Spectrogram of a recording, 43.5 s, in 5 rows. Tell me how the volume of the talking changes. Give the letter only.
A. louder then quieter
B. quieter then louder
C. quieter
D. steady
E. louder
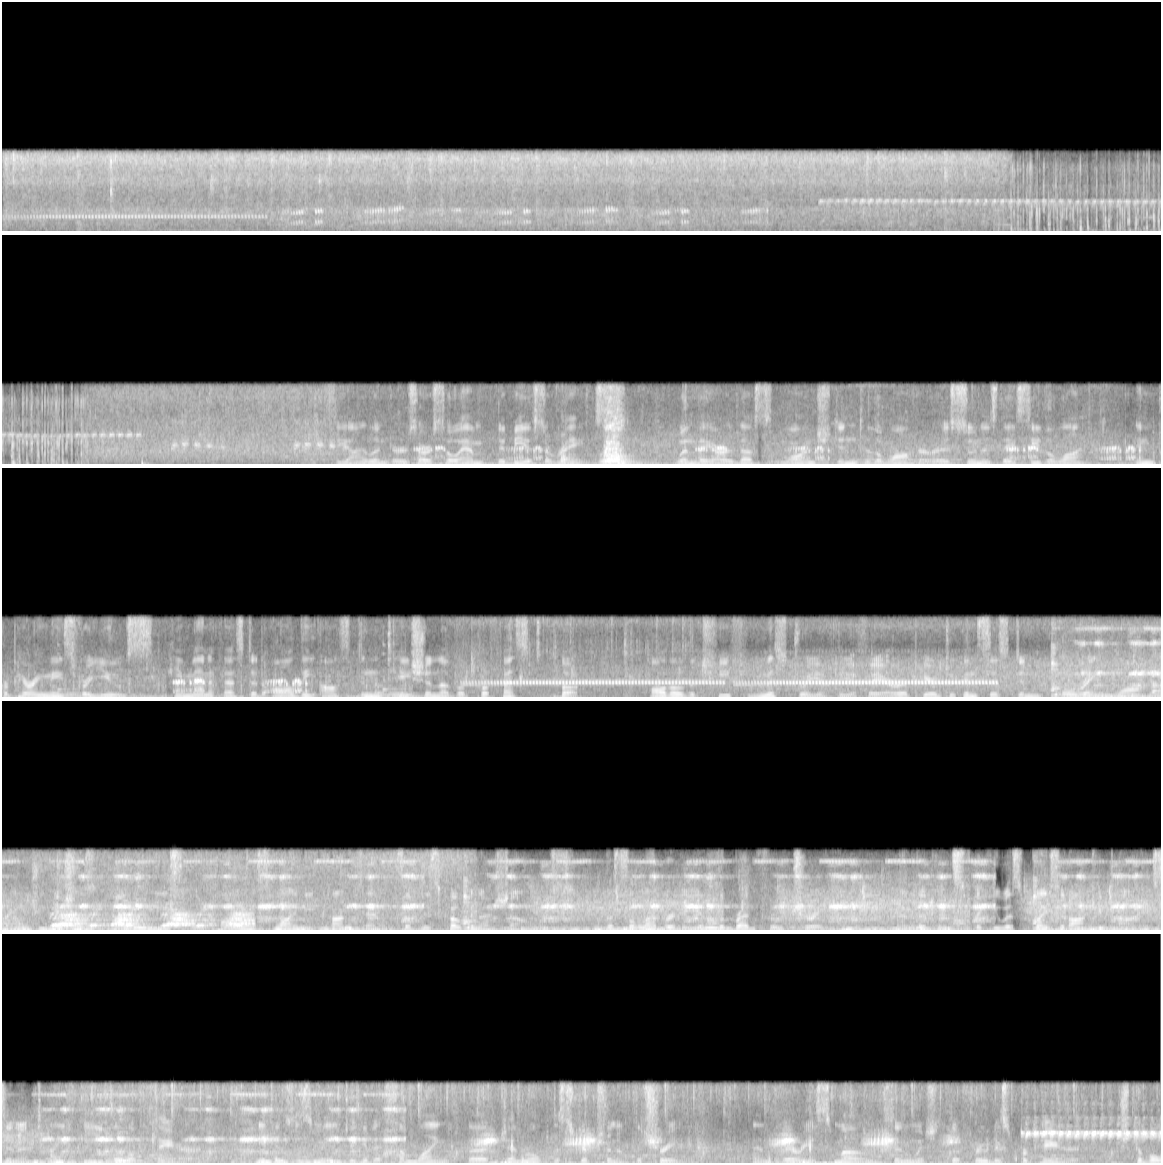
D.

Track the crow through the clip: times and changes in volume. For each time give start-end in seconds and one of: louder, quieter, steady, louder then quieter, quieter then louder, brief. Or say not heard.
not heard.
